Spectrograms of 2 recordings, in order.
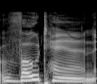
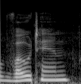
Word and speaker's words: Wotan: I think the other time that I watched it, I wasn't listening closely enough to recognize that they were pronouncing it, you know, German style Votan.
